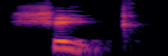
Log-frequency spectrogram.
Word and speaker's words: chic: you are looking at words with the sh sound uh where it's spelled c h uh most of these words have a french origin here we go spelling number one the word is chic the bloggers were dressed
